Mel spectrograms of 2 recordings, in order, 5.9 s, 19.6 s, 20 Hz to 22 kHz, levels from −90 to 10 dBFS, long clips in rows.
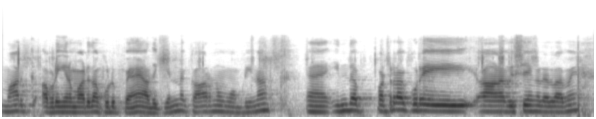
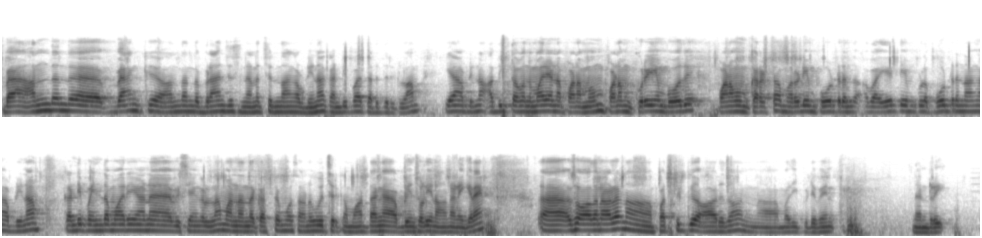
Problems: background sounds at intervals, low volume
